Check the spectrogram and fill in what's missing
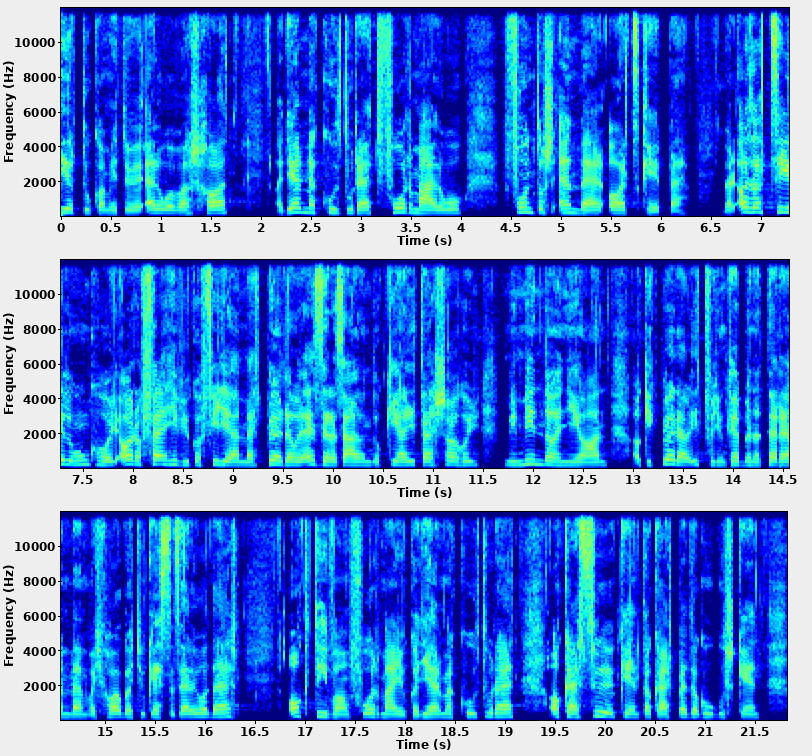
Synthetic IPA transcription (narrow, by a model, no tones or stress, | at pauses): irt̪ukɒmit̪øːʔɛlo̞lvɒʃhɒt̪ɒɟɛrmɛkːult̪uːɾaːt̪fo̞rmaːloːfo̞nt̪o̞ʃɛmbɛrɒrt̪skeːpɛ | mɛrɒzɒt̪seːluŋkho̞ɟɒrːɒfɛlɦiːvjukɒfiɟɛlmɛt̪̚peːld̪aːulɛzːɛlɒzaːlːɒnd̪oːkːiaːlːiːt̪aːʃːɒlɦo̞ɟmimind̪ɒɲːiɒnɒkik̚peːld̪aːulit̪ʋɒɟuŋkɛbːɛnɒt̪ɛɾɛmbɛɱvɒchɒlɡɒcːukɛst̪ɒzɛløːɒd̪aːʃt̪̚ʔɒkt̪iːvɒɱfo̞rmaːjːukɒɟɛrmɛkːult̪uːɾaːt̪ʔɒkaːrsyløːkeːnt̪ɒkaːrpɛd̪ɒɡoːɡuʃkeːnt̪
